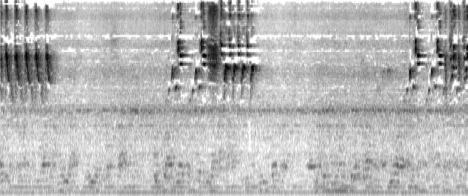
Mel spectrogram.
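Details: European goldfinch mating and readiness calls meant to encourage silent males to sing: several short bursts of quick, sparkling high twitters separated by quiet gaps, with a persistent low hum and faint steady tone beneath.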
